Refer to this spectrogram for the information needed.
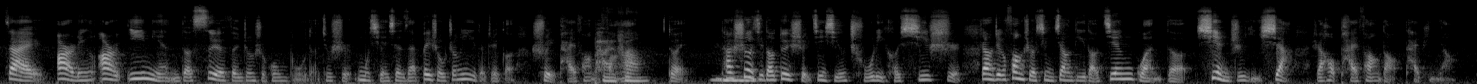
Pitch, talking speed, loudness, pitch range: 190 Hz, 290 characters per minute, -29 LUFS, 170-240 Hz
